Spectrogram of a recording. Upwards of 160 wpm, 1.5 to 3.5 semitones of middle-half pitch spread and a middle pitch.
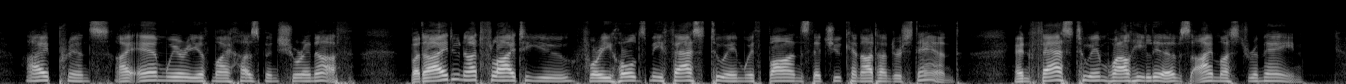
Yes: average, 180 wpm; average, 3.0 semitones; medium, 160 Hz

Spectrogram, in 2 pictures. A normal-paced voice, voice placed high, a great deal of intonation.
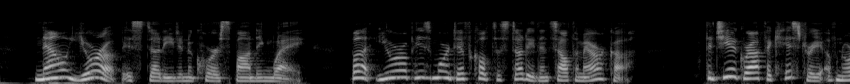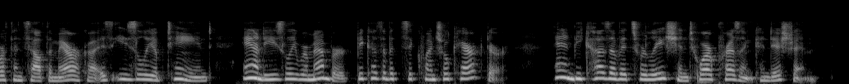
Yes: average, 160 wpm; high, 235 Hz; wide, 6.4 semitones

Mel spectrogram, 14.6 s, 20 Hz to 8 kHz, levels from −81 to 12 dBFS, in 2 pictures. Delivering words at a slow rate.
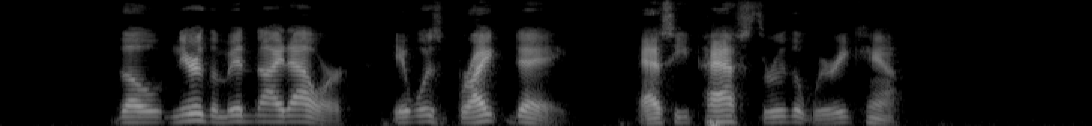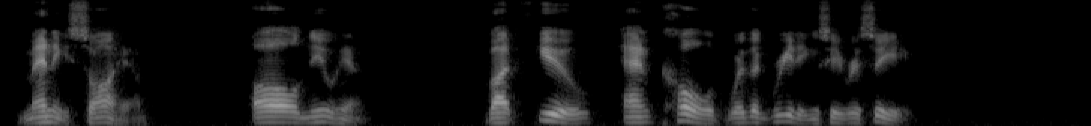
Yes: slow, 130 wpm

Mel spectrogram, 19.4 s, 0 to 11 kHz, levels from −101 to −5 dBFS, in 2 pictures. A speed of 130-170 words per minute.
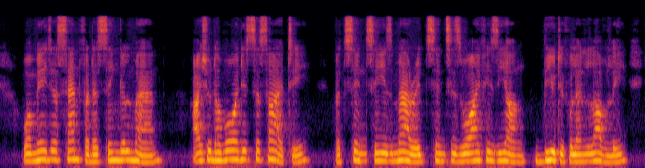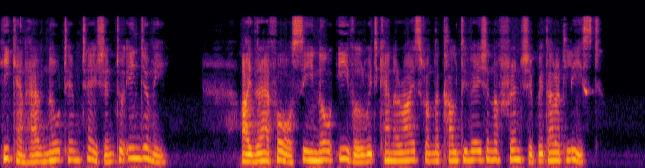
Yes: average, 150 wpm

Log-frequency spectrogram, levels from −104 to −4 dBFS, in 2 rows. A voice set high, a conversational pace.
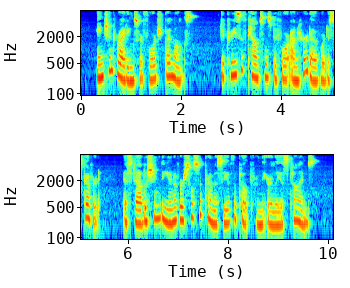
Yes: high, 230 Hz; average, 150 wpm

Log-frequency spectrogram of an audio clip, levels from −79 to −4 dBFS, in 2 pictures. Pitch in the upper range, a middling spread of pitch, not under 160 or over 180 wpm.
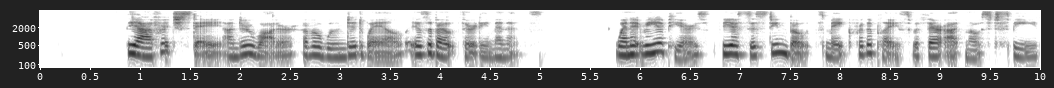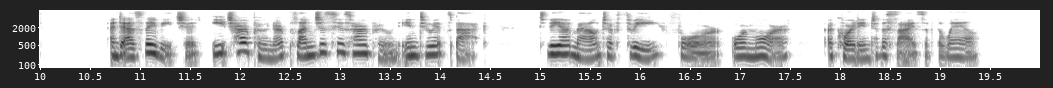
Yes: high, 215 Hz; average, 4.1 semitones; average, 165 wpm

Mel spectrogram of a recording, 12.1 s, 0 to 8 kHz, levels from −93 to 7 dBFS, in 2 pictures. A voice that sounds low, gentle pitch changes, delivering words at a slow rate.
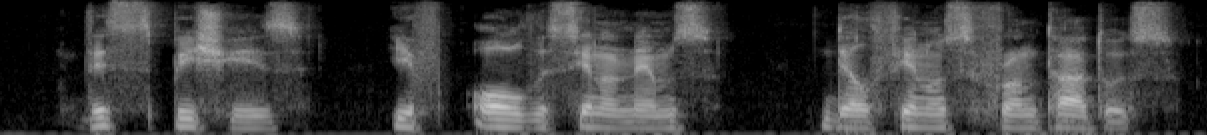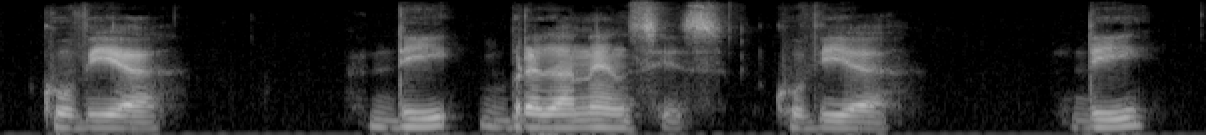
Yes: low, 115 Hz; narrow, 2.2 semitones; slow, 65 wpm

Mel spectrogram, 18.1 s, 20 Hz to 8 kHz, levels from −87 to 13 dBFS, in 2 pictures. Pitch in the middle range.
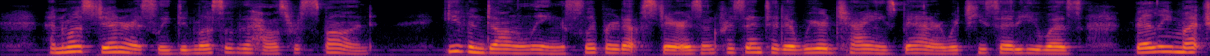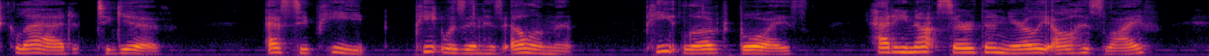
No: high, 200 Hz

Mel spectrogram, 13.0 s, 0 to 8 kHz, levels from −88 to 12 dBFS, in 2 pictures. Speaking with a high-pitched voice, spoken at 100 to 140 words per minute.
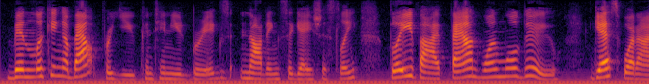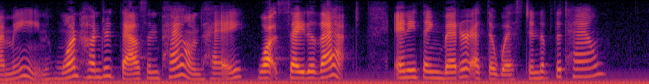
No: high, 220 Hz; average, 160 wpm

